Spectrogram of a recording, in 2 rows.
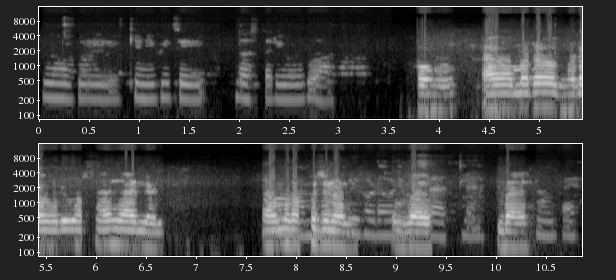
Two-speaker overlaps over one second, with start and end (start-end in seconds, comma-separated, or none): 7.7-9.3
